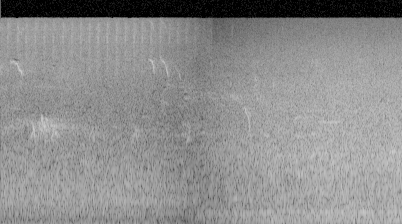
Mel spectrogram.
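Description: Outdoor ambience: a few short bird chirps over a steady noise, which gives way about halfway through to a louder, lower rumbling noise.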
